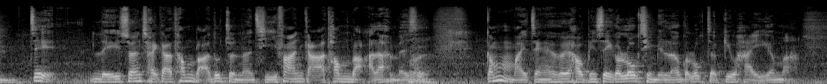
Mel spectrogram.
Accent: Hong Kong; 咁都為我哋香港人即係 show 俾人哋睇啊！原來我哋嘅城市係點？

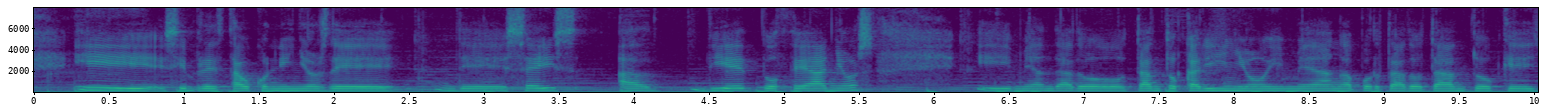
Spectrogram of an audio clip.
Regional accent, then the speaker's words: Galicia, Spain; now in Gelves, Spain; yo soy una gallega plantada aquí en Gelves hace pocos años

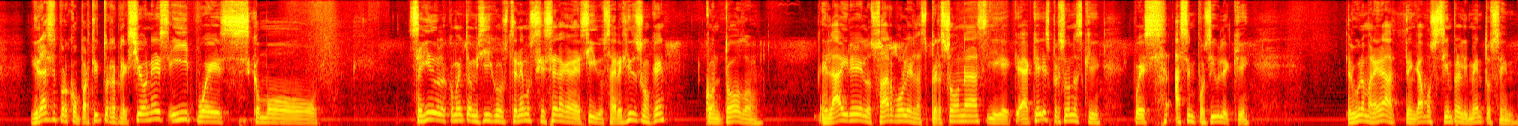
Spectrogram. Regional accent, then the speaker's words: Mexico; Yo creo que tendríamos como mexicanos que reflexionar

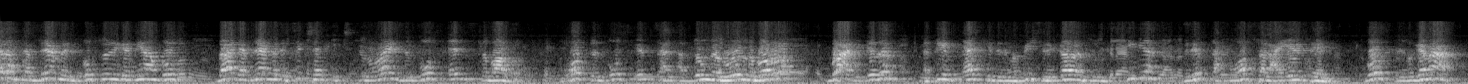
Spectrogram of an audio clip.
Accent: Egypt; طبعا عندنا في مصر

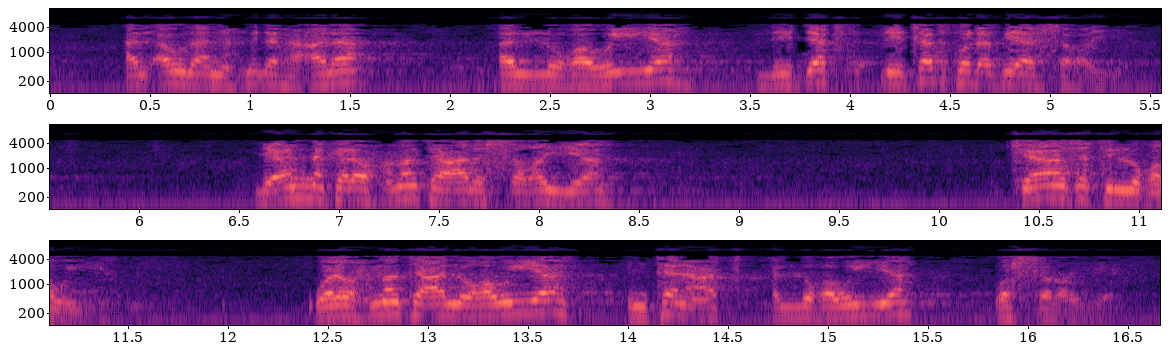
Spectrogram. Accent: Najd, Saudi Arabia; أما عندنا في نجد فالشات هي الأنثى من الظأن

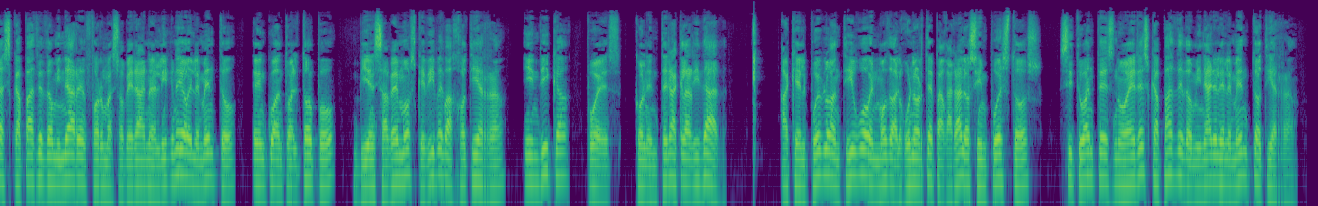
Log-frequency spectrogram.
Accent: Mexico; yo no soy yucateco, yo soy un humilde habitante de Cotija, Michoacán. Pero no debemos desconocer que en la tierra yucateca tenemos nosotros, los mexicanos, muchas tradiciones.

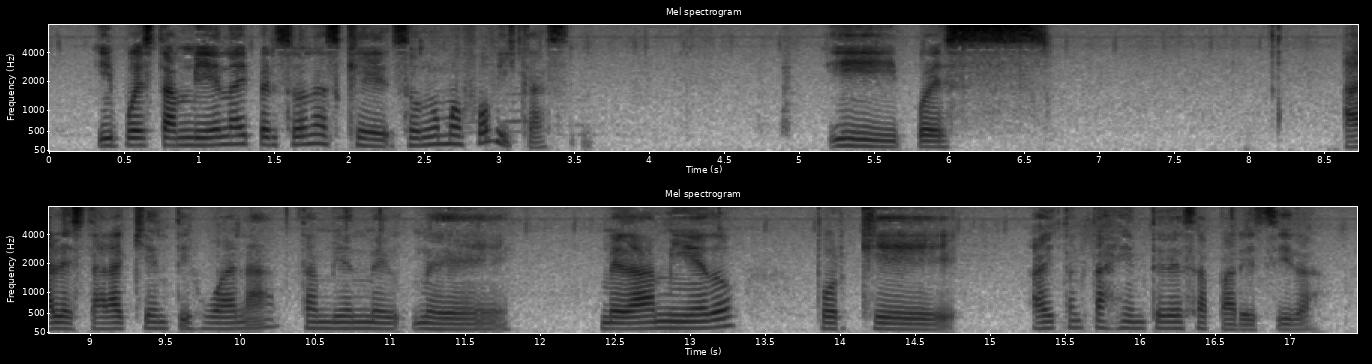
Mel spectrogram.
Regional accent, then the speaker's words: Guatemala; Soy de Guatemala. Tengo 26 años de edad.

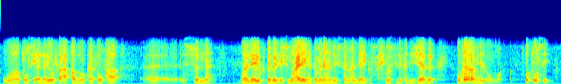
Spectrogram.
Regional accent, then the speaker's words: Tunisia; من القصص عندنا في تونس مؤخرا

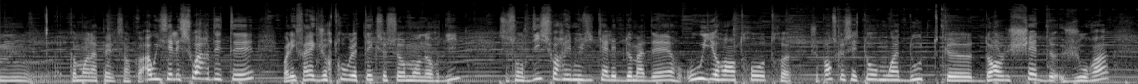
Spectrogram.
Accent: Belgium; Parce que je suis belge, j'ai donc expliqué pourquoi je travaillais là.

